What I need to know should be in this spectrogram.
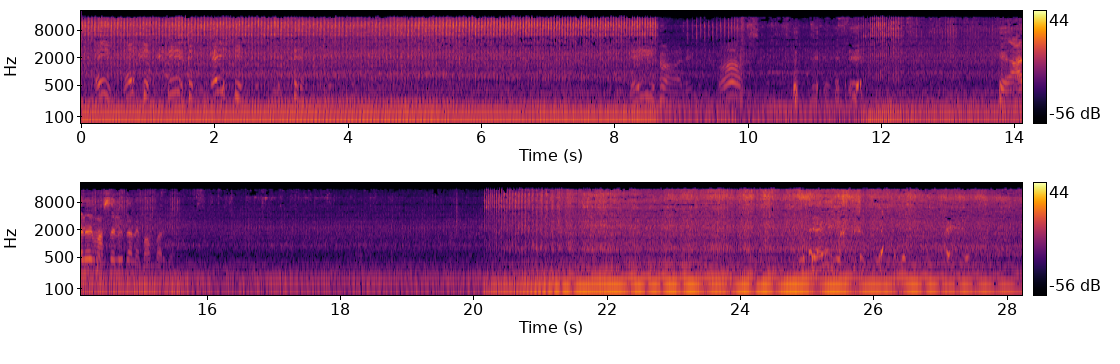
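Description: A tractor engine rumbles close by.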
